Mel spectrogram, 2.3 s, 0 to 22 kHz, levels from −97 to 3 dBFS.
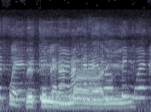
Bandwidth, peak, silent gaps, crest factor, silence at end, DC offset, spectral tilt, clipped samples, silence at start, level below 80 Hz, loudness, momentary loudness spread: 12.5 kHz; -4 dBFS; none; 14 dB; 0 s; under 0.1%; -5 dB/octave; under 0.1%; 0 s; -58 dBFS; -19 LUFS; 6 LU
